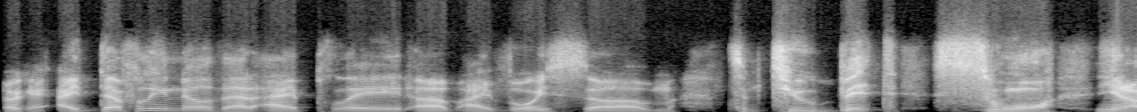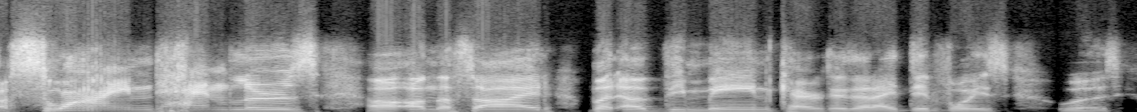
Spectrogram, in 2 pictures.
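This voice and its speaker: A man with a bright, punchy voice chats as a guest voice actor. He is playful and jokey in casual storytelling. The dry call audio is a little lo-fi and dull. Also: a little high, a little slow, hardly any pauses, no echo. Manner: playful, joking, animated storyteller. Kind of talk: casual chat. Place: remote video call.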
